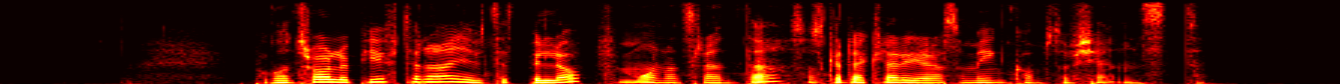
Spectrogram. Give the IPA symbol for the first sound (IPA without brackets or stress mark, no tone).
pʰ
